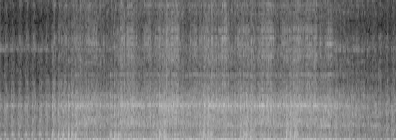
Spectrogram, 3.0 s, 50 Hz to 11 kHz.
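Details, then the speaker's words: Sniper 155 single-cylinder engine revving after replacing worn camshaft bearings (6001); smooth with a steady exhaust beat and no more knock from the cylinder head. "okay hilom na ang makina no wala na saba kagot"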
